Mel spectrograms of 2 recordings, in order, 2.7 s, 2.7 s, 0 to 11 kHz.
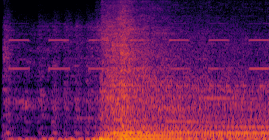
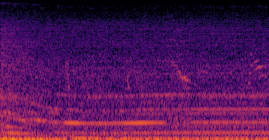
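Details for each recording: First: Mercedes with 207,202 miles, stalling and poor running, oxygen sensor removed to test for a clogged catalytic converter: loud raspy blatting idle from the open sensor port; exhaust leak, and it drives well this way. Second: Mercedes E320 W210 on first start after fitting a new catalytic converter: smooth, steady low idle rumble with no puffing or ticking from the pipes; exhaust sounds sealed with no leaks.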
